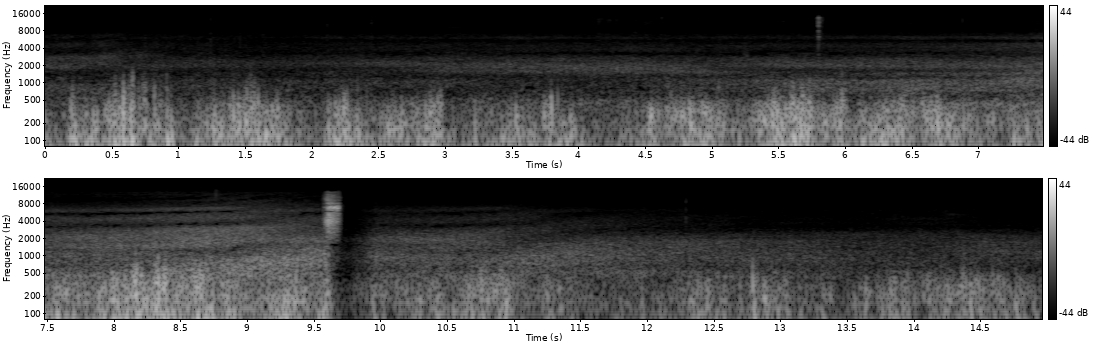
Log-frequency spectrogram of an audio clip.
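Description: Wind buffeting a phone microphone, with an uneven, gusty rumble. About ten seconds in there is a single sharp click, and after it the rumble is quieter.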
